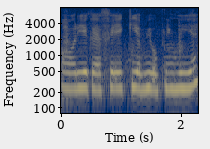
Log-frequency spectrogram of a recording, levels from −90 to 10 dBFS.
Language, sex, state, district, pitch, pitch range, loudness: Hindi, female, Uttar Pradesh, Deoria, 235 Hz, 230-240 Hz, -28 LUFS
